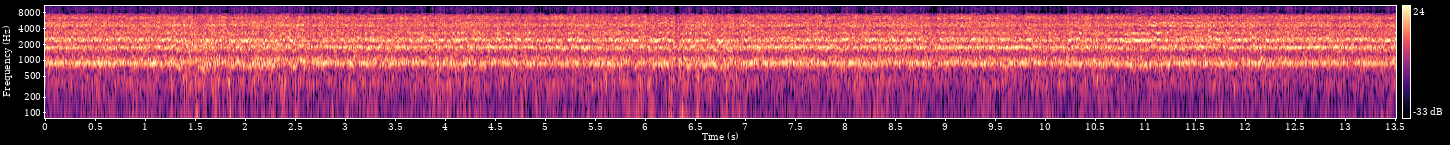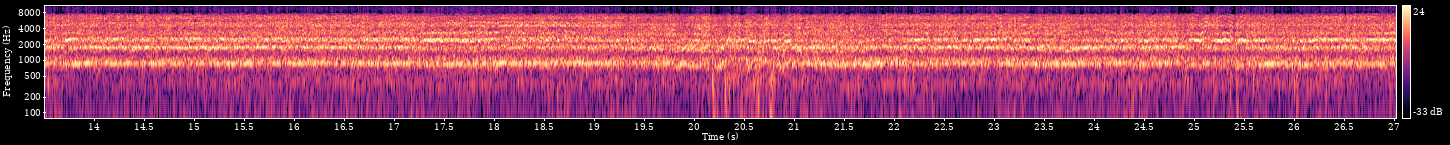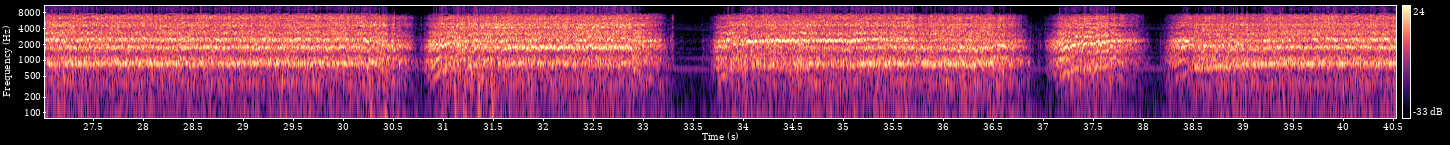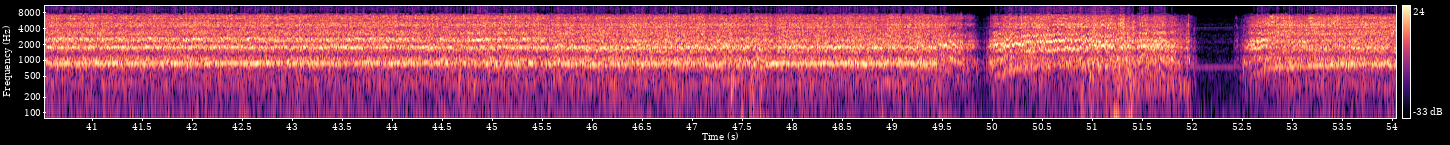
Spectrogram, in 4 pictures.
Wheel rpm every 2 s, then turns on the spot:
230, 240, 240, 230, 230, 230, 230, 230, 230, 220, 210, 230, 220, 220, 230, 150, 130, 210, 110, 170, 230, 230, 230, 210, 170, 140, 140.
48-50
